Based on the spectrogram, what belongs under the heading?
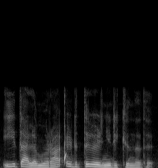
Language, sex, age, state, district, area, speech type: Malayalam, female, 18-30, Kerala, Palakkad, rural, spontaneous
